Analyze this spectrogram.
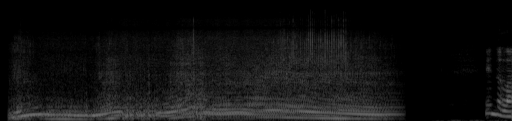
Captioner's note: sound of car revving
